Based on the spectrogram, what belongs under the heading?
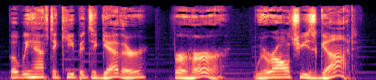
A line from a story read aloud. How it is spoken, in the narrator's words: said in a calm voice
